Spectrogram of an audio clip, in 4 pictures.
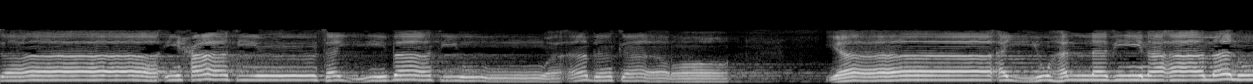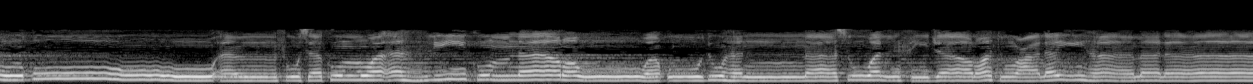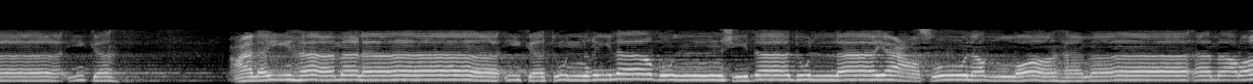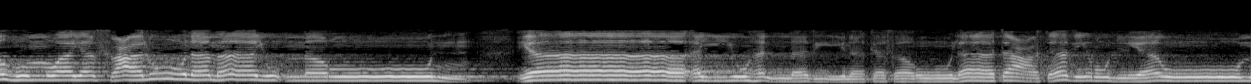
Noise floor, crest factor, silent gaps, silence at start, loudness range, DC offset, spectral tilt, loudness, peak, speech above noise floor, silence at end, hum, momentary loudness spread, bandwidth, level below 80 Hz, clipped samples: -44 dBFS; 14 dB; none; 0 s; 6 LU; under 0.1%; -8 dB/octave; -16 LUFS; -2 dBFS; 29 dB; 0 s; none; 8 LU; 5.4 kHz; -70 dBFS; under 0.1%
